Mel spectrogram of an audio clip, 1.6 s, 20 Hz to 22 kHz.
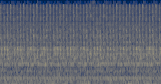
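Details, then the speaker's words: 2014 Vauxhall Combo diesel van that would not start from cold, now fitted with new injectors; cold start with short, even diesel clatter and a rev, no knocks or misses; normal diesel idle. "yeah listen to that a nice bit cold but give it a little rev mate [Applause] yeah it sounds lovely"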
